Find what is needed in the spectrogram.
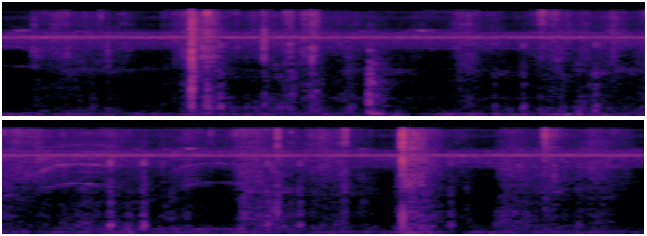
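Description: Footsteps on leaf litter and undergrowth on a forest slope, an uneven run of rustles and small snaps, with two sharper clicks about a second in and about five seconds in.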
